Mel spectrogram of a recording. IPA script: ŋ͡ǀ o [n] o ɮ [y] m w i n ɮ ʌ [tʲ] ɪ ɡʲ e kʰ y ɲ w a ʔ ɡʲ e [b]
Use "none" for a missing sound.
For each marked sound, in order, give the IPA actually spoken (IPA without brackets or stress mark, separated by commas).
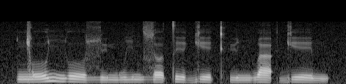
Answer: ɲ, y, t, m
